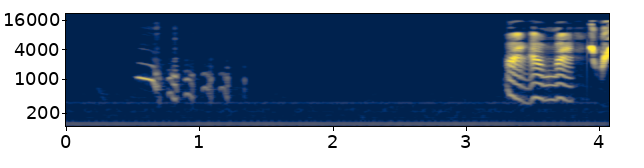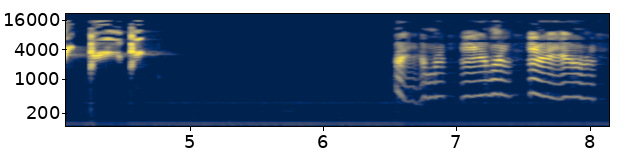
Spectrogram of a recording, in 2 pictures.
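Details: Male pet parrot talking at length: a quick run of soft stuttered syllables, then louder rasping, speech-like phrases and a closing series of clipped, harmonic notes, all over a steady low background hum.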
